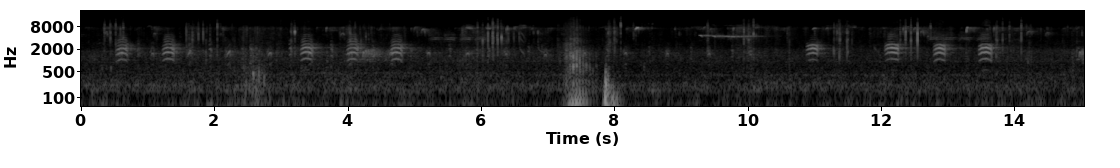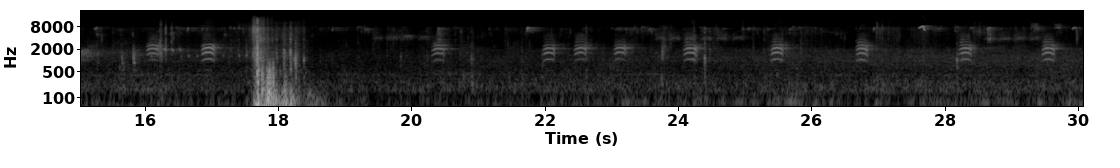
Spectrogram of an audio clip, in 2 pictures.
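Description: Birds calling in short, harsh runs of three or four notes about half a second apart, over and over, with two loud thumps, the first about a quarter of the way in and the louder one a little past the middle.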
